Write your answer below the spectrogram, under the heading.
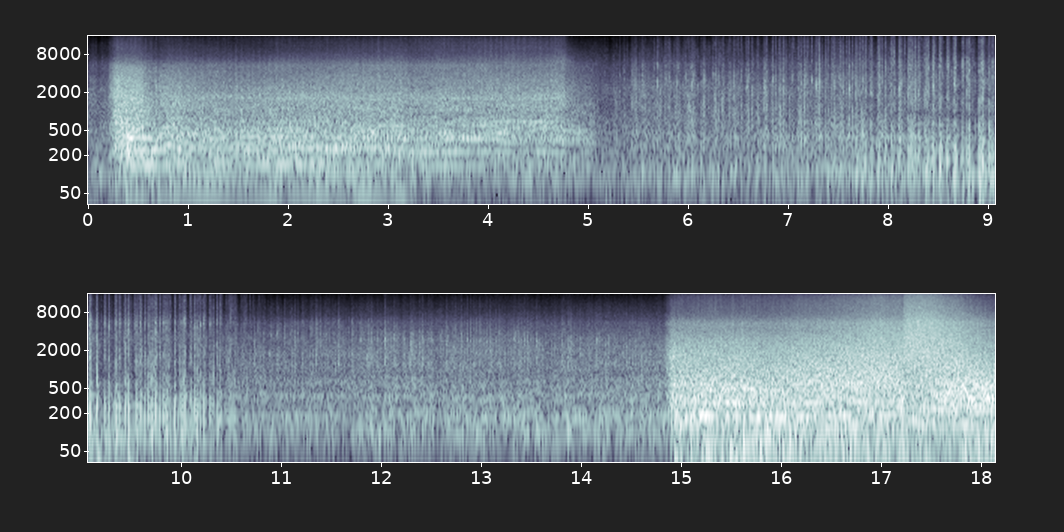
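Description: Supercharged drag-racing funny car engines at full throttle. A sudden loud blast opens and runs about five seconds, then comes a quieter, rapidly crackling engine sound, and a second, louder full-throttle burst about three quarters of the way in, which carries to the end.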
